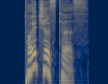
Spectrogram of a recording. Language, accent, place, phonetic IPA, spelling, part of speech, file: German, Germany, Berlin, [ˈtɔɪ̯t͡ʃəstəs], teutschestes, adjective, De-teutschestes.ogg
- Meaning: strong/mixed nominative/accusative neuter singular superlative degree of teutsch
